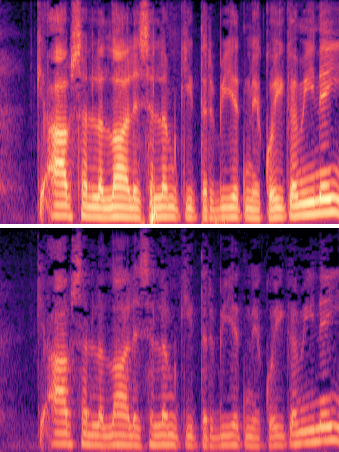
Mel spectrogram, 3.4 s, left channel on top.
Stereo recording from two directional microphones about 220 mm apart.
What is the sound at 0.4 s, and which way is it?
Speech, 40° left (ahead or behind).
